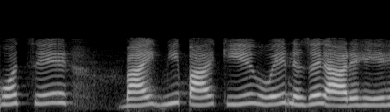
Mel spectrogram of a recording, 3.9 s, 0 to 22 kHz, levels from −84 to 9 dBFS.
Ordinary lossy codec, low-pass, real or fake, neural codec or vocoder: none; 5.4 kHz; fake; codec, 16 kHz, 0.5 kbps, X-Codec, HuBERT features, trained on LibriSpeech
